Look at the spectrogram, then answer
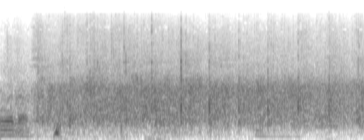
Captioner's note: applause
